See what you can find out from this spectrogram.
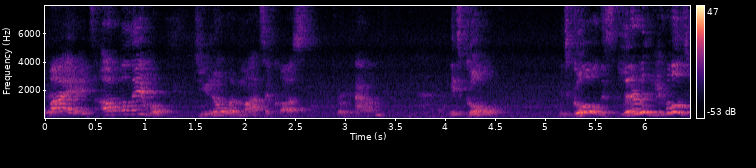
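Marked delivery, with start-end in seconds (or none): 5.1-6.4 much higher, louder exclamation; exclaimed. Real, not acted. Teacher marvelling at the price of matzah. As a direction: blurt it out amazed. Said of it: "exclaimed repeat".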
